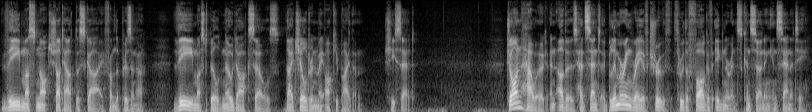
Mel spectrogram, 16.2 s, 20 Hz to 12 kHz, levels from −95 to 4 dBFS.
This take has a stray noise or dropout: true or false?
false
